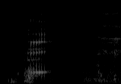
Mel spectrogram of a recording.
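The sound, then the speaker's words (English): A short, high-pitched burp comes out in two quick squeaky bursts, fairly quiet, with no talking around it. “He's high pitched burp.”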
